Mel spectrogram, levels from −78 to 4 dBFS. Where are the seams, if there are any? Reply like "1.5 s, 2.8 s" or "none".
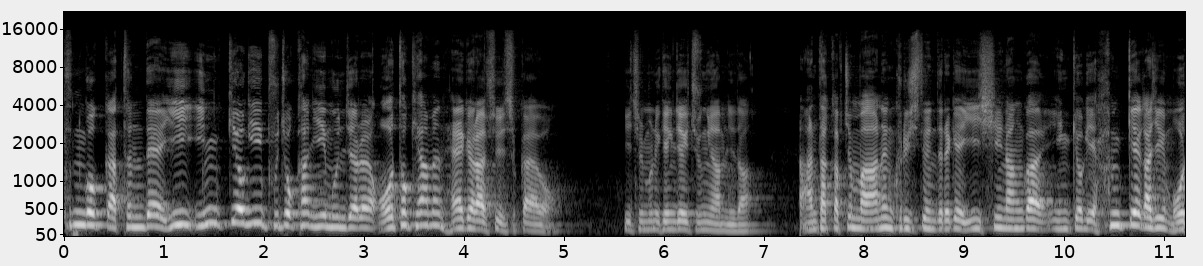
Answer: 7.4 s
